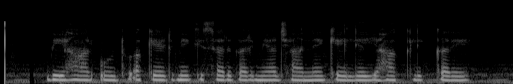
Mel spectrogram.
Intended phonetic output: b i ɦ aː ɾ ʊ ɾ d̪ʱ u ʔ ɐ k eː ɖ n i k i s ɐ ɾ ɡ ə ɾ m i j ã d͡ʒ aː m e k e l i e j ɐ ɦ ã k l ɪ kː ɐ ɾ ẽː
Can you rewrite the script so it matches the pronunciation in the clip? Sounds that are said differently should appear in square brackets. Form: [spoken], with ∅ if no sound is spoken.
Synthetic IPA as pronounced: b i ɦ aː ɾ ʊ ɾ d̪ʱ u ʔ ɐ k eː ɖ [m] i k i s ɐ ɾ ɡ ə ɾ m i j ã d͡ʒ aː [n] e k e l i e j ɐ ɦ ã k l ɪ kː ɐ ɾ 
